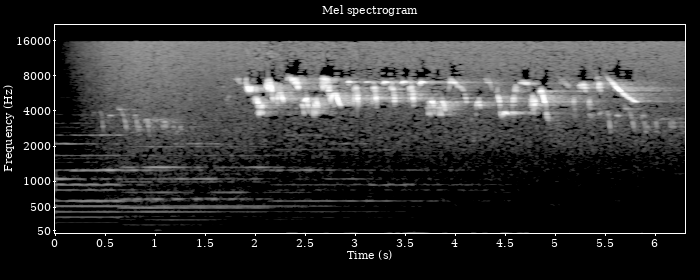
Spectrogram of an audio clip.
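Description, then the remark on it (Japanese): A high, rapid Olive-backed pipit song of thin trills and buzzy twittering phrases starts after a short quiet stretch and carries on for several seconds, clear over a faint low hum. The bird sings from a post in the wind around Mount Katta in the Zao range, on the Yamagata–Miyagi border, Japan. “山形県と宮城県にまたがる蔵王連峰勝田岳周辺を歩くと足元にはピンクの小さな花をつけた小草が風に揺れその風に乗って瓶髄のさえずりが聞こえてきました”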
